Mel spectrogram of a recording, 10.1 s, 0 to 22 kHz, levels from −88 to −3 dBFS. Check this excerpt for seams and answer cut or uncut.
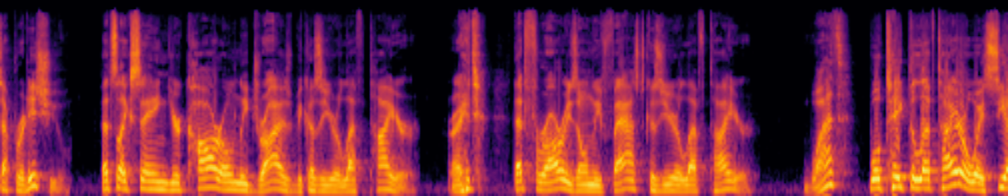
cut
